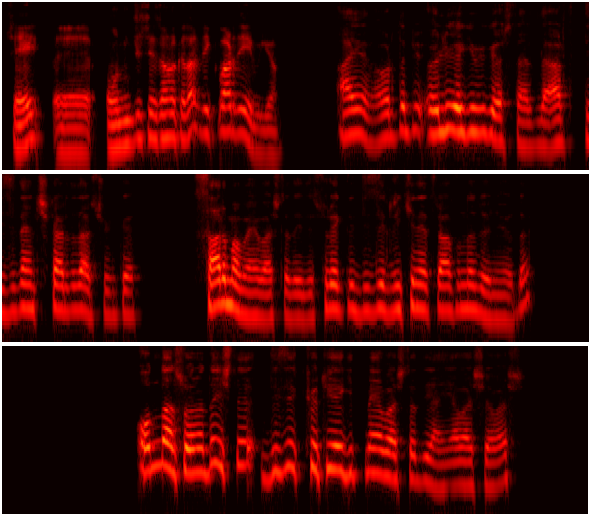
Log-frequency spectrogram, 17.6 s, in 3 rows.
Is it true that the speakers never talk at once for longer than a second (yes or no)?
yes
